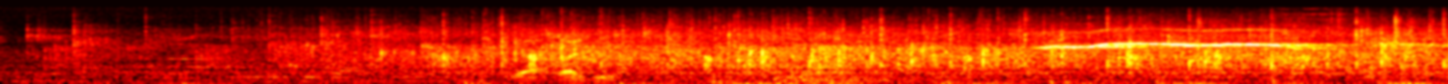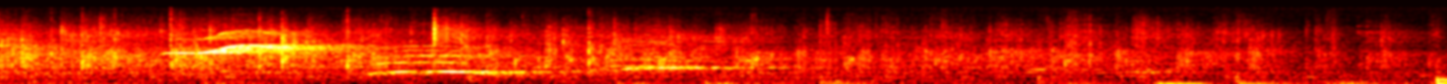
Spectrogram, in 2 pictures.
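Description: Banquet audience applauding, swelling over the first few seconds and tapering off later. Two short, shrill whistles and a few shouts come about midway.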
